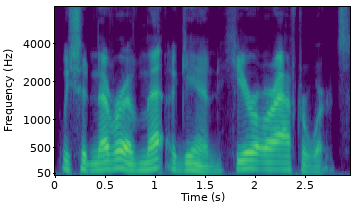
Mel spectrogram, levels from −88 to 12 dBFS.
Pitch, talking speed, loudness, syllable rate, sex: 115 Hz, 185 wpm, -18 LUFS, 5.0 syllables/s, male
